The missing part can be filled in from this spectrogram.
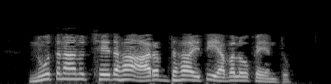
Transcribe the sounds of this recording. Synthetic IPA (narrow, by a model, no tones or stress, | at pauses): nuːt̪ɐnaːnutːʃʰeːd̪ɐɦɐaːɾɐb̚d̪ʱɐɦɐit̪iɐʋɐlɔːkɐjɐnt̪u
